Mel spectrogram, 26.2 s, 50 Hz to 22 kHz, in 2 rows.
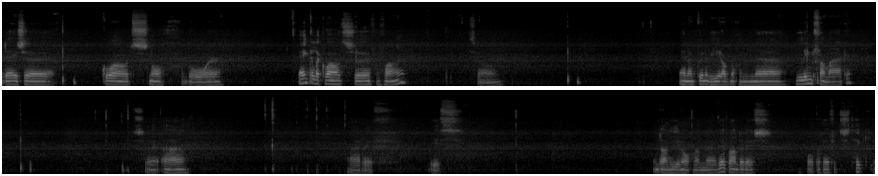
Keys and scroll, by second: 0.0-26.2 typing.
